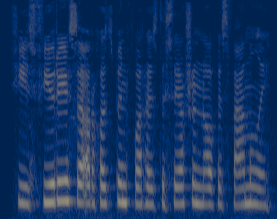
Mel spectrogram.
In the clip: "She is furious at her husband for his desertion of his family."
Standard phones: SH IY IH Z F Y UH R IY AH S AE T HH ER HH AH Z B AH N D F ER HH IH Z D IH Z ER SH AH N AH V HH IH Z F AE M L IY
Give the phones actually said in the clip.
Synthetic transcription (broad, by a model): SH IY IH Z F Y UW R IY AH S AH T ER HH AH Z B AH N D F ER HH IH Z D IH S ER SH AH N AH V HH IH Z F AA M L IY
